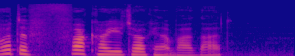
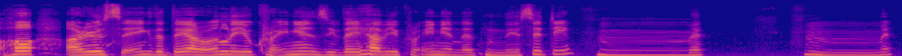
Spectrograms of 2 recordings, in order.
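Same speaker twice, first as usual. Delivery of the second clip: louder, mocking put-on voice of the chatter; mocking the commenter; 5 dB louder than usual. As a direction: parody the commenter's smug question. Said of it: "and you go".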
